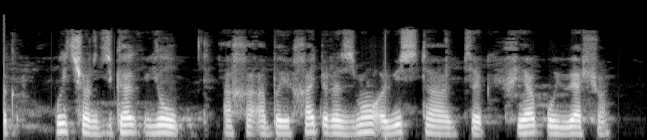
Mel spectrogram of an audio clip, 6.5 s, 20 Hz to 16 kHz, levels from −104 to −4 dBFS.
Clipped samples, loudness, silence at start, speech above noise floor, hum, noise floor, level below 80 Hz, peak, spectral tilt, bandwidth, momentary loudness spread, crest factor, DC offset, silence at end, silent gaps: under 0.1%; -17 LUFS; 0.05 s; 24 dB; none; -40 dBFS; -58 dBFS; -2 dBFS; -6.5 dB/octave; 8 kHz; 13 LU; 16 dB; under 0.1%; 0.4 s; none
